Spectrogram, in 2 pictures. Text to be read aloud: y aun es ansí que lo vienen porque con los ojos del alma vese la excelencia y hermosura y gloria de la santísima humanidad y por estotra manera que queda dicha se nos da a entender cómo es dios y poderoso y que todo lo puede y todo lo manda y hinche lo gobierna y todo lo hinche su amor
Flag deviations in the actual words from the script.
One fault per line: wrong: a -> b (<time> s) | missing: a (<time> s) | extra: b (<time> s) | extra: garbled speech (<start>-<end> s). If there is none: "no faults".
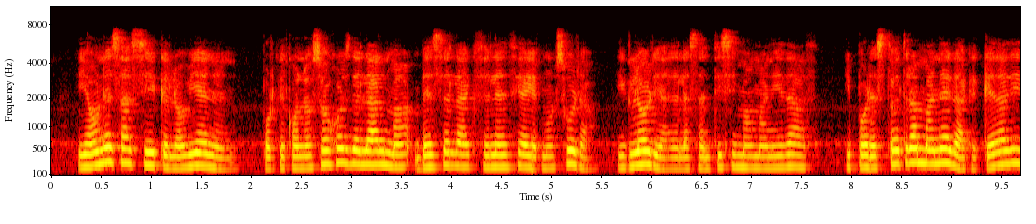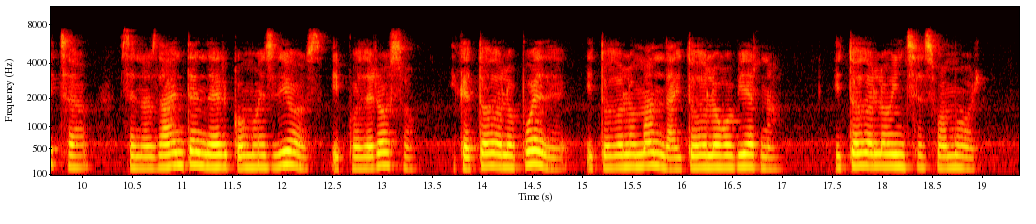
wrong: hinche -> todo (16.0 s)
